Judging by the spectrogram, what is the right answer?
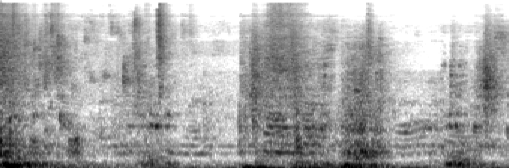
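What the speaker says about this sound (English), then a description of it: "So now I'm going to wash my hands real quick." Running tap water pours steadily while hands are washed at a kitchen sink during meat prep, a continuous close splashing hiss with slight surges.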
